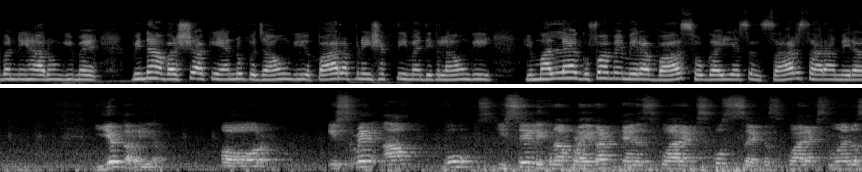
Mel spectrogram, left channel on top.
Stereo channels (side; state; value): both; different; correlation -0.01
